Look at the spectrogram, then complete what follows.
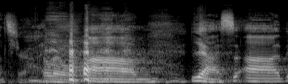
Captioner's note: laugh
